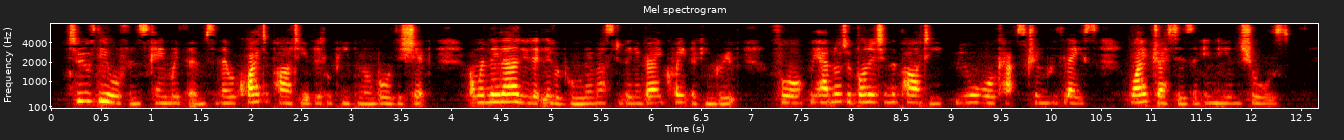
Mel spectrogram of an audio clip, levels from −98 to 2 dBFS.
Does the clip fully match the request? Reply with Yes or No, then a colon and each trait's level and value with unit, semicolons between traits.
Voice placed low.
No: high, 230 Hz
